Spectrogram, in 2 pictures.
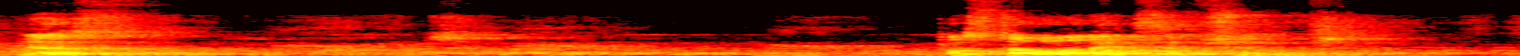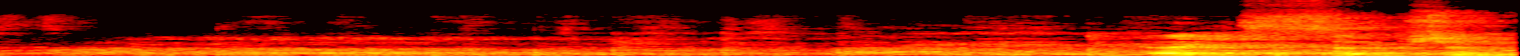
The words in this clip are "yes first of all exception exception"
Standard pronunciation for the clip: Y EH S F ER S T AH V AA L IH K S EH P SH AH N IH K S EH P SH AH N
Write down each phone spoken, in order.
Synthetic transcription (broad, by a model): Y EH S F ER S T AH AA N IH K S EH P SH AH N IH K S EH P SH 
